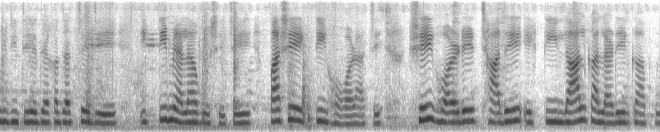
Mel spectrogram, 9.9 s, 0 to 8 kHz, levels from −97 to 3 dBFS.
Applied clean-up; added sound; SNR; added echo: none; none; none; none.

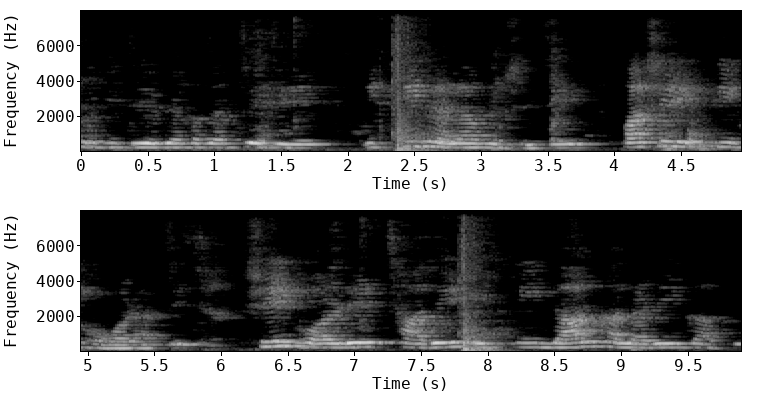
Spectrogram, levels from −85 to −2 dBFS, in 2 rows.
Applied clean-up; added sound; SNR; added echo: classical method WPE with log-MMSE.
